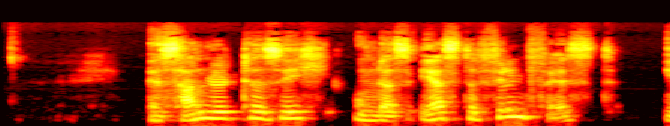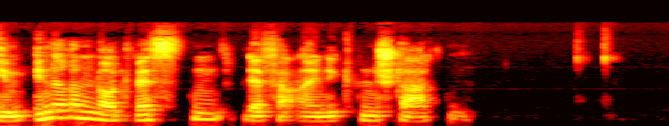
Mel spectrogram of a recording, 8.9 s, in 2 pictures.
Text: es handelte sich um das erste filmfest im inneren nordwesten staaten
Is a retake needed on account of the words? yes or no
yes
